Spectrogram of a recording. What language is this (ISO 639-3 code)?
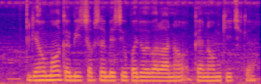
mai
